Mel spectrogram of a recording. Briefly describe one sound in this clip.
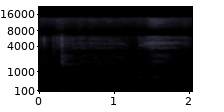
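A brush strokes softly across canvas.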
